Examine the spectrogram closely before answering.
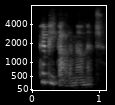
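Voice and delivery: usual speaking voice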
